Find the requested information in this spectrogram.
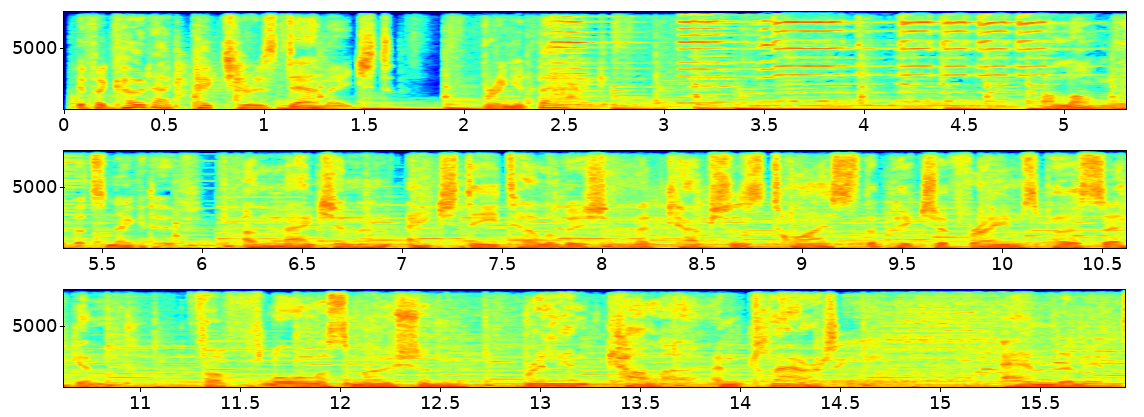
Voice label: neutral

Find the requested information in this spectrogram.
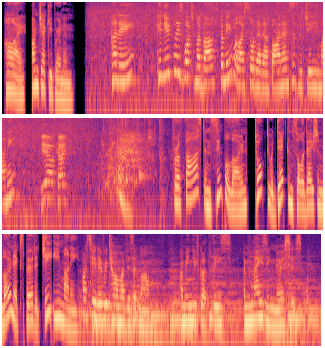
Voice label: VOICE ACTING

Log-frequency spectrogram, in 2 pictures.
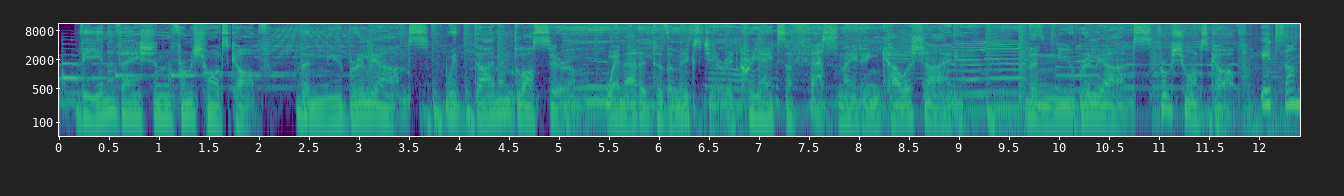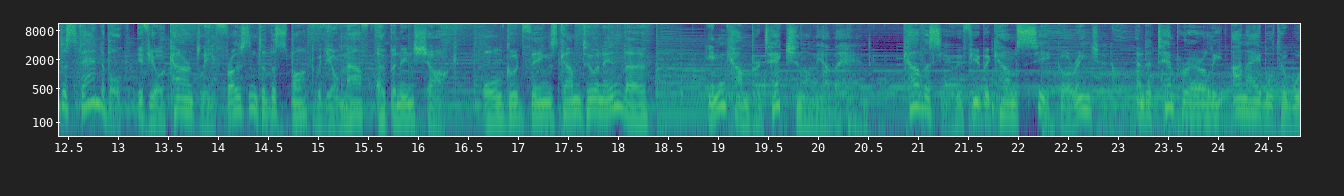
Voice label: Neutral Voice

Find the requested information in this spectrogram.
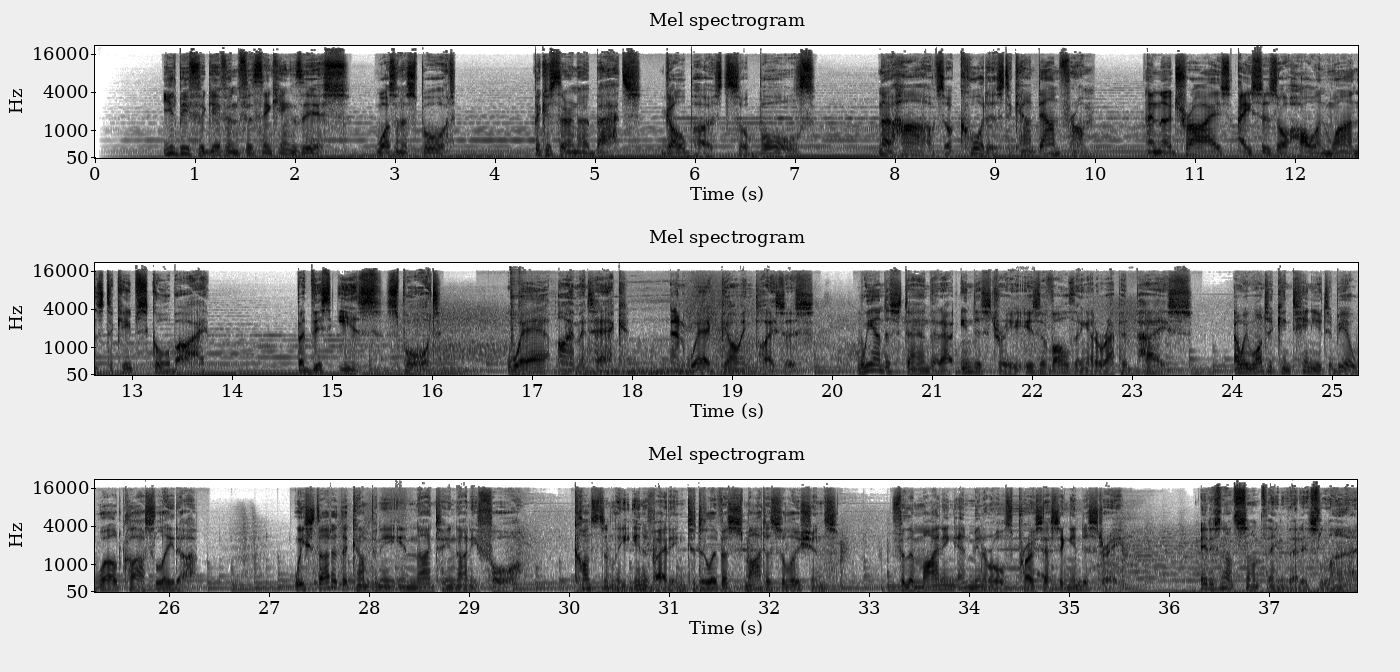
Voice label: Narration

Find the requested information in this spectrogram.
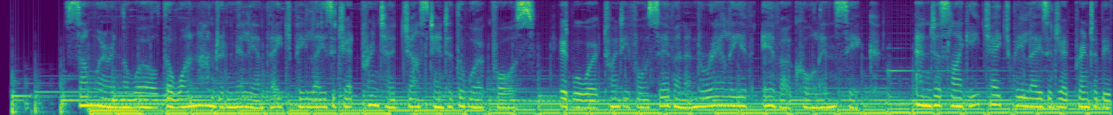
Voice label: neutral

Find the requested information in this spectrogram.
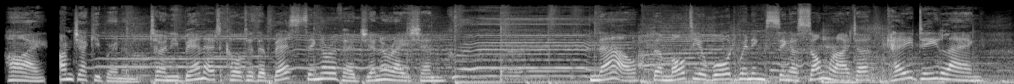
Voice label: PROMO

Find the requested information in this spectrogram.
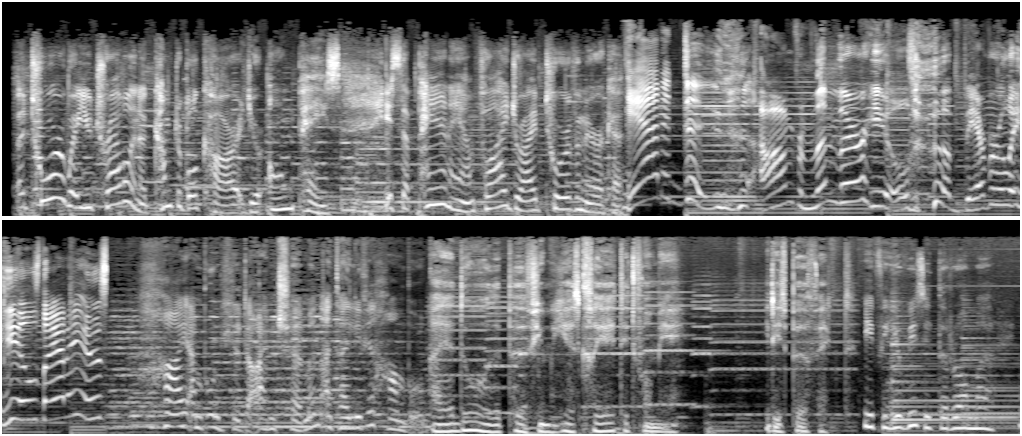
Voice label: accent

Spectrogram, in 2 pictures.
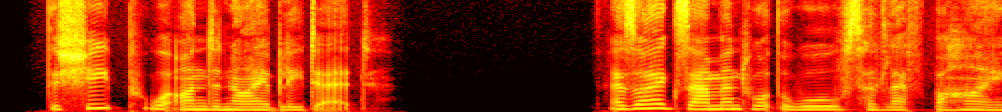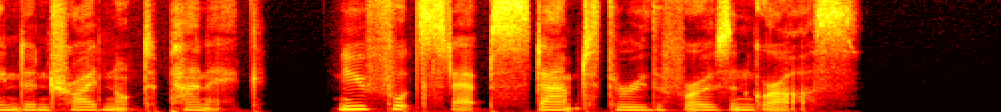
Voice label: narration soft UK accent

